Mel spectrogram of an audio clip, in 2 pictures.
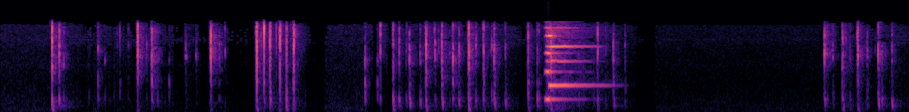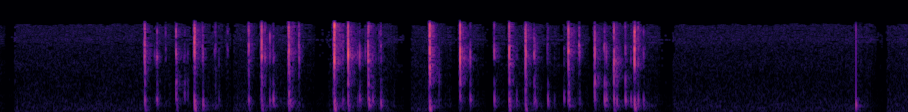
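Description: Computer keyboard typing as a written response is composed: irregular bursts of quick, light keystrokes separated by short pauses, with a brief ringing chime partway through.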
